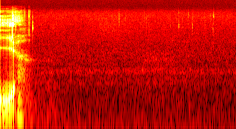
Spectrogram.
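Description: The end of a voice pronouncing the French word "oreille", then quiet room tone with a few faint clicks near the end.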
